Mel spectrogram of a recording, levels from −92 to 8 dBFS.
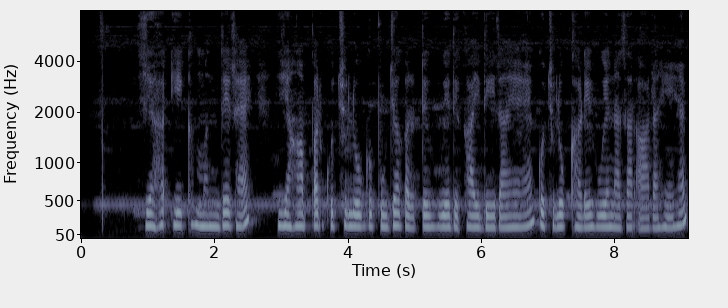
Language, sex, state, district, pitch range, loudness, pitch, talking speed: Hindi, female, Jharkhand, Jamtara, 150-170 Hz, -38 LUFS, 155 Hz, 150 wpm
